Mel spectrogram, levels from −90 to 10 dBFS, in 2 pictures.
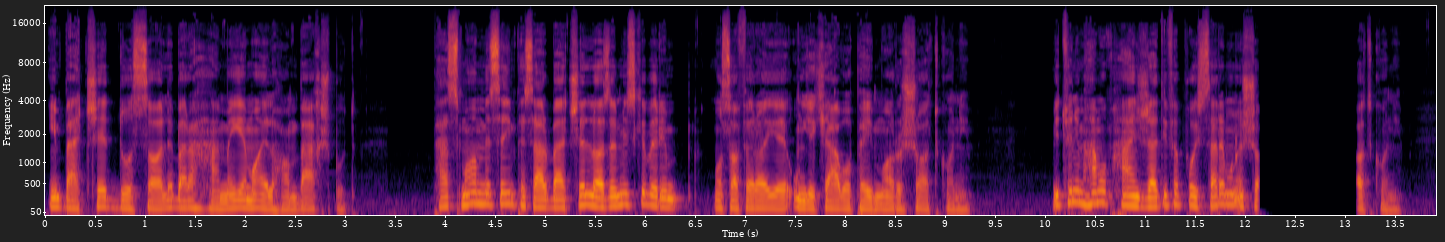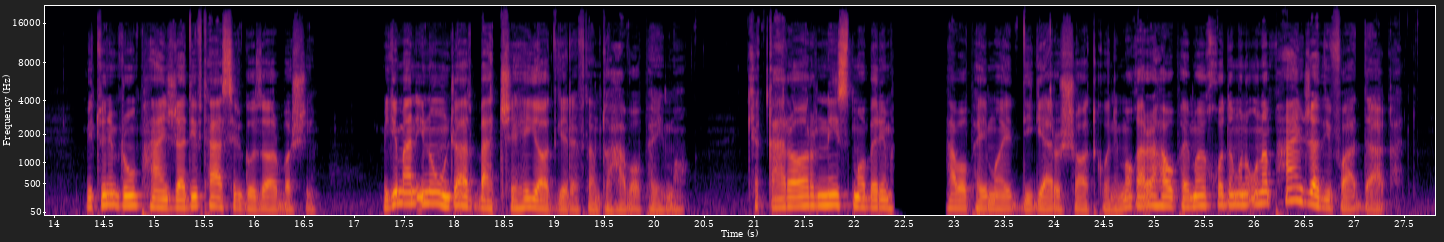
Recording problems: audio cutting out; at 12 s for 1 s and at 22 s for 0.5 s

